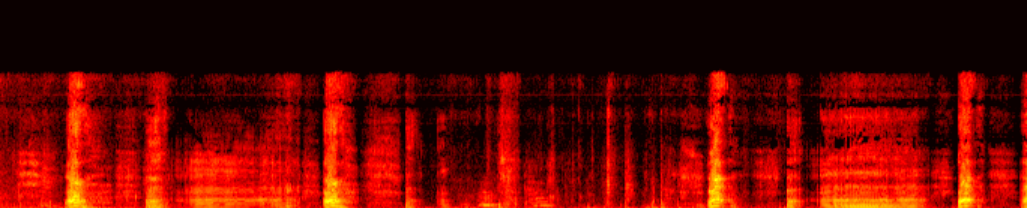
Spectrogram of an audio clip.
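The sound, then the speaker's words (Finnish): A dog, nicknamed 'WC-ankka' (toilet duck) for its funny bark, lets out several sharp, loud barks at irregular intervals, mixed with drawn-out, warbling whines and yowl-like extra vocal noises between them; no one speaks. “Me sanotaan sitä WC-ankaksi, kun se on semmoinen hyvin hauska se sen haukkuääni, kun se haukkuu. Ja siihen tulee kaikki semmoisia niin kuin lisääniä mukaan.”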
